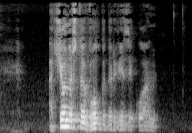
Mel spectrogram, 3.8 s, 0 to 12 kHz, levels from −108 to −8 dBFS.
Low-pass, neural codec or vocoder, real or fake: 10.8 kHz; none; real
